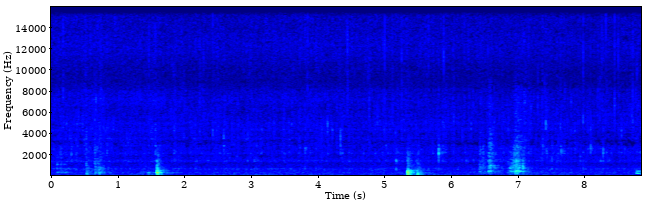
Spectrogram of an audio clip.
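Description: Ginger garlic paste sizzles and fries steadily in a pan for a tiffin vegetable dish, with a few sharper pops and stirring scrapes breaking through the continuous close hiss.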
